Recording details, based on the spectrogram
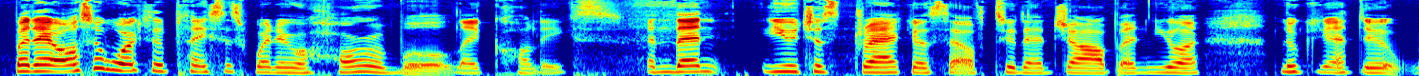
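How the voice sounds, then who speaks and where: A woman's voice: a little high, normal speed, gravelly. A woman co-hosting a podcast in casual chat, playful and teasing, laughing often. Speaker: podcast co-host.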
